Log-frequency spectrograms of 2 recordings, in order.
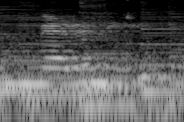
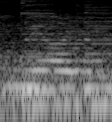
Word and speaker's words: merely: First, I used to pronounce it as merrily, but then later I realized it's merely.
